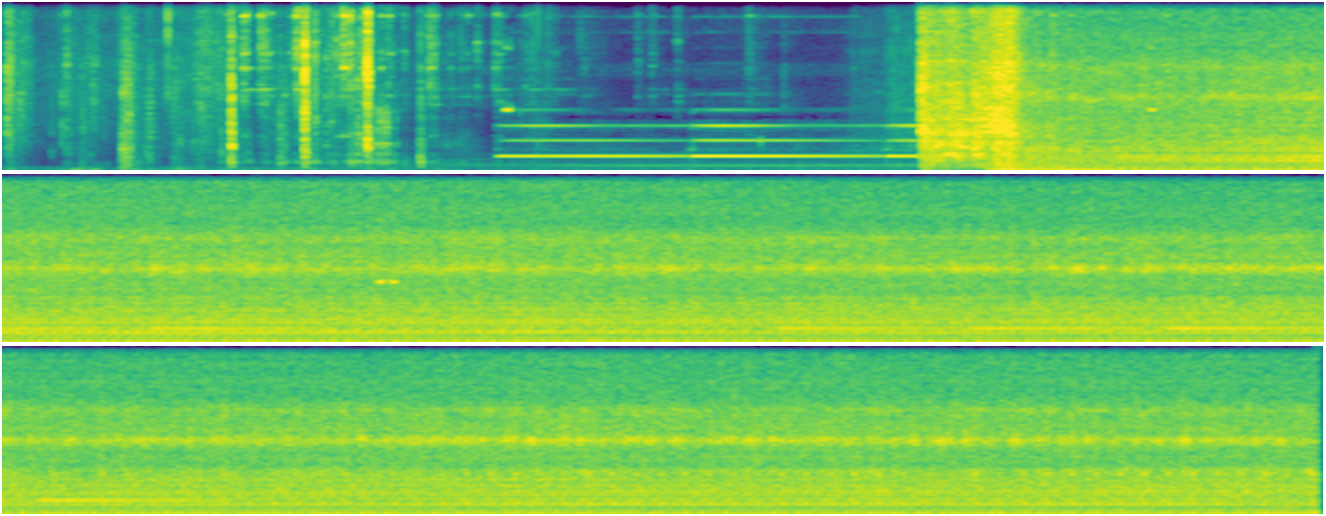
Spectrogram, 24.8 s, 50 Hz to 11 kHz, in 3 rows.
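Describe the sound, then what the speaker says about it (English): A 2nd gen Cummins diesel truck cranks after some jangling keys and fumbling, then fires up and settles into a steady, loud, low diesel idle that runs unbroken to the end. "So I'm going to start it."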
